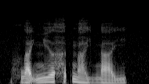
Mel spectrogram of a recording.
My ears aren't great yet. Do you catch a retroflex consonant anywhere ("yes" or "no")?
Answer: no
